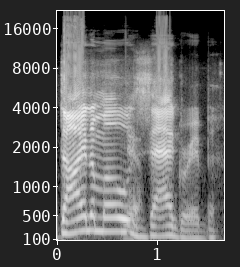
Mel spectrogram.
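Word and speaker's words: Dinamo Zagreb: something during the day that was a speech dynamo zagreb that's how you pronounce it remember to bet off uh you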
